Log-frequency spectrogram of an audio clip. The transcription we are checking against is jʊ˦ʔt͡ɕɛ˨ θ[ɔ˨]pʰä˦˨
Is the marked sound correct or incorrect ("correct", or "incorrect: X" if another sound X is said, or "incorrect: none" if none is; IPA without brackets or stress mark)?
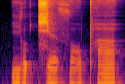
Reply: correct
